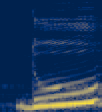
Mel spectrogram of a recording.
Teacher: Karena ada waw sukun yang sebelumnya baris dhammah, maka huruf dal panjangkan 2 harokat. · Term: mad tabi'i zahiri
